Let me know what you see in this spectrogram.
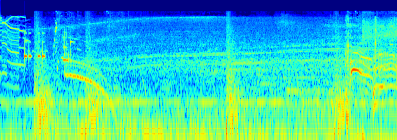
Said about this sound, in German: Seine rechte Hand fuhr beinahe zärtlich über die Steuerkonsole und drückte den Anlasserknopf. Mit einem gewaltigen Knall sprang der Motor an und eine dicke Qualmwolke nebelte das Wohnzimmer ein.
